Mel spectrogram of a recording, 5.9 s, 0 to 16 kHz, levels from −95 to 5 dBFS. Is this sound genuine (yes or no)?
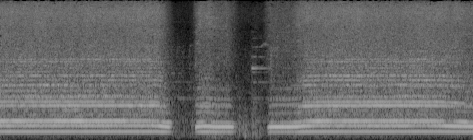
yes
